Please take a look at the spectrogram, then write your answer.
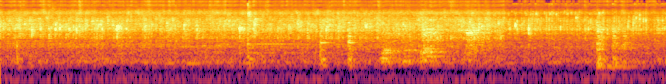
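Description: Ash gourd fritters frying slowly in a pan, a steady soft sizzle with faint crackles and occasional light stirring clicks, no voices.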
